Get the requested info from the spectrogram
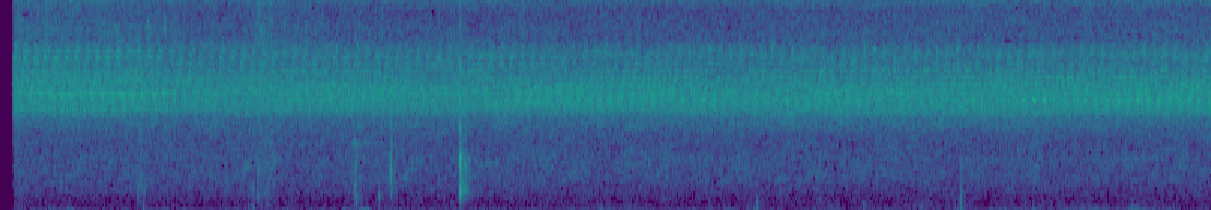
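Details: Cicadas singing at Kabusanji Temple, a mountain temple in Takatsuki City, Japan, near the end of summer, where minmin cicadas and tsukutsukuboshi call; a steady, dense high-pitched hiss holds throughout, with a few faint clicks and taps.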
